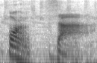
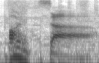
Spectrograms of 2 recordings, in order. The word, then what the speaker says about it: Forza: It's Forza. Forza.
